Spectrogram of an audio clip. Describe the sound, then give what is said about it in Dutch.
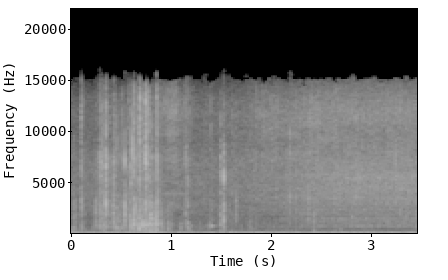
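500 grams of minced meat hits a hot pan and sizzles loudly, with a burst of crackling and a few sharp pops at the start, then settling into a steady, hissing fry. “Ik ga uh, eh, 500 gram gehakt hierin doen.”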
